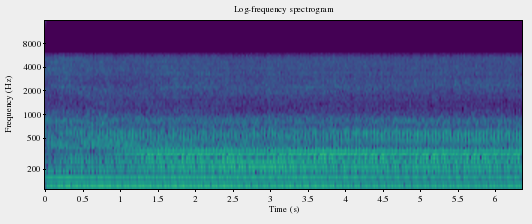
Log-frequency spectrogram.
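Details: 1992 Eagle Talon TSi: steady, fairly regular knock, about three or four a second, from the front, under engine and road noise while driving.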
